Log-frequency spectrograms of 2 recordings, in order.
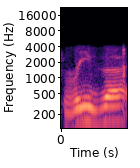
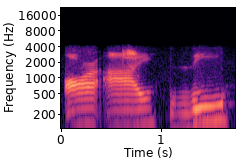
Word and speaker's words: Rizza: It is Rizza Islam, RIZZA. So it's basically pizza but spelled with an R.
